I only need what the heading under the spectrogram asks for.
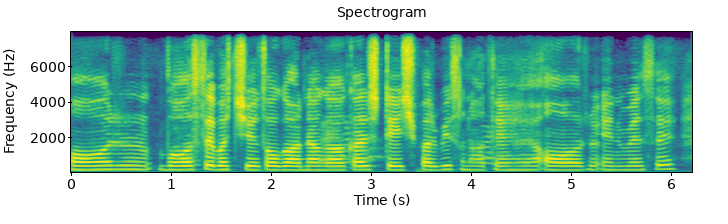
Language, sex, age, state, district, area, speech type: Urdu, female, 45-60, Delhi, Central Delhi, rural, spontaneous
